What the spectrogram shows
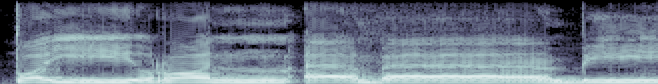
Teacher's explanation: তিন আলিফ টেনে লামকে সাকিন করে ফেলবো, কারণ জেরের বাম পাশে জজমালাইয়া মদের হরফ, তো এই মদের হরফের বামের হরফে ওয়াকফ হইলে মধ্যে আরজি তিন আলিফ টেনিয়া পড়িতে হয়।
